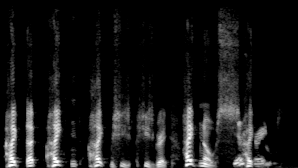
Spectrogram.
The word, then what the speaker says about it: Hypnos: after hyp hyp hyp hyp she she's great hypnos hypnos h y p n o s hypnos hypnose that's is how I'm pronouncing it from now I'm just doing my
